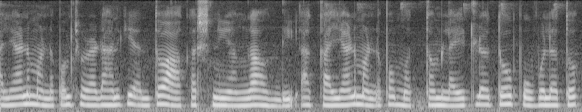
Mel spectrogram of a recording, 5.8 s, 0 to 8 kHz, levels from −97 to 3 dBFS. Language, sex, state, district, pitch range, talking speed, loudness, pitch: Telugu, female, Andhra Pradesh, Krishna, 190-205 Hz, 165 wpm, -15 LUFS, 195 Hz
